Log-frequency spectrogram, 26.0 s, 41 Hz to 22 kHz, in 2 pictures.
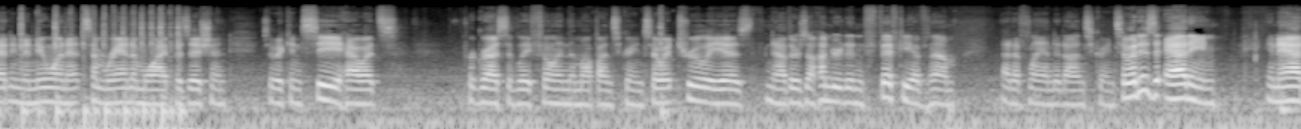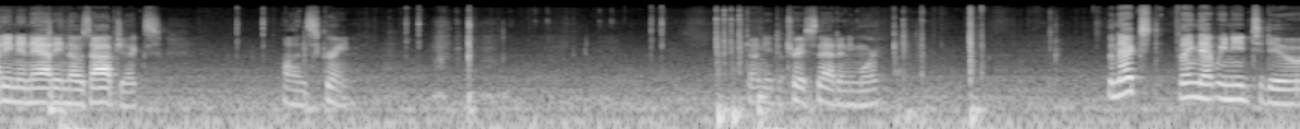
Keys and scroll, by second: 20.0 typing, 21.8-22.6 typing.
